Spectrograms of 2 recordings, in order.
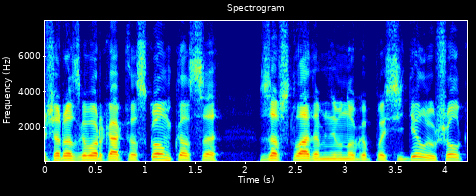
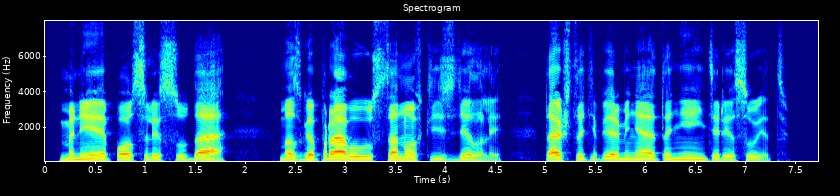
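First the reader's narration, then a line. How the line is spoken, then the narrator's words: Curt. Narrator (Russian): коротко ответил он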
